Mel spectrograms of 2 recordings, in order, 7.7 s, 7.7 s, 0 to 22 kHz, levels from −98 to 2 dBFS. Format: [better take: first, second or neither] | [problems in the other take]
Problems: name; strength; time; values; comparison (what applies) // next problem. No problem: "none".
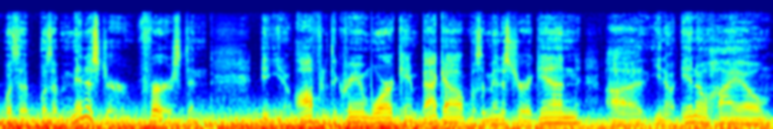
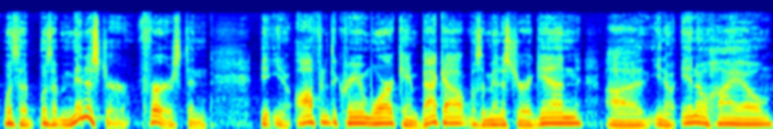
second | low rumble; loud; throughout; 9 dB below the speech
